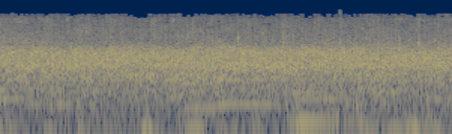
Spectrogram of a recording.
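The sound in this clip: A live audience applauds at an early-morning show, a steady, dense clatter of clapping that holds at even loudness for the whole stretch, with no voices standing out.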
